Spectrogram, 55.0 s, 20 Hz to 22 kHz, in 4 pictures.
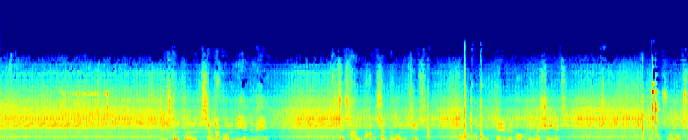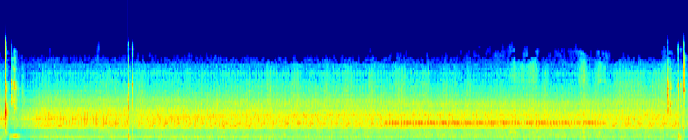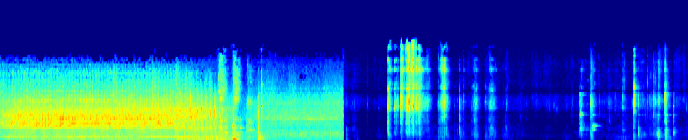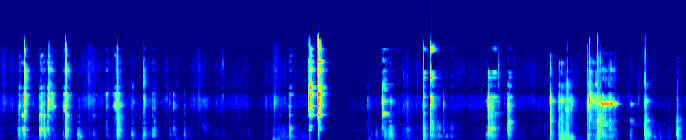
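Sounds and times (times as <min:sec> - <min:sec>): metal lathe running: 0:00.0 - 0:34.4.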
